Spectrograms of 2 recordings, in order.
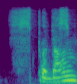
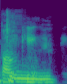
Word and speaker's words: spelunking: Spelunking. Spunking. He goes spunking. No, spelunking.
